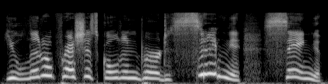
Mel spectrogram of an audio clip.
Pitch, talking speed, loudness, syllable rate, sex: 305 Hz, 130 wpm, -16 LUFS, 3.9 syllables/s, female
